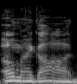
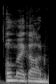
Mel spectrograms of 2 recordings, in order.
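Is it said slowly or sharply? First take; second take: slowly; sharply. First: It is said slowly and drawn out. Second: It is said quickly and sharply.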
